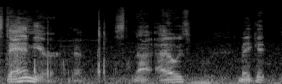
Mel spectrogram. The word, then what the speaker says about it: Stanier: Stanier. Yeah. I always make it more Stanier. No. But there's no, like, it's not like stain. No, it's Stan. Stan. Like Stan Lee.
